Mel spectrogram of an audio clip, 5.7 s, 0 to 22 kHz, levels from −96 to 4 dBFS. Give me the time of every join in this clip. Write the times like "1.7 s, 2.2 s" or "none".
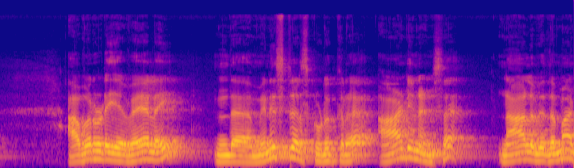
none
